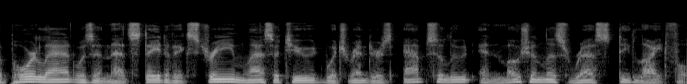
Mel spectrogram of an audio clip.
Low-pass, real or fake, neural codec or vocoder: 7.2 kHz; real; none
